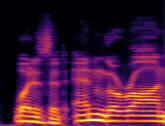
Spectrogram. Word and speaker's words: Engoron: The judge, an extreme leftist, Engoron, is that the guy's name? It rhymes with moron.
